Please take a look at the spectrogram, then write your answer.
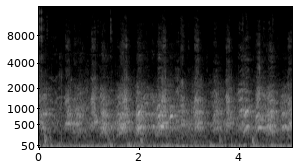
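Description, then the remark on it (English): Several dogs bark at the Front Street Animal Shelter in a steady, overlapping chorus of sharp, mid-pitched yaps and woofs, with the occasional whine mixed in and no pause for the whole stretch. “The sign said Front Street Animal Shelter.”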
